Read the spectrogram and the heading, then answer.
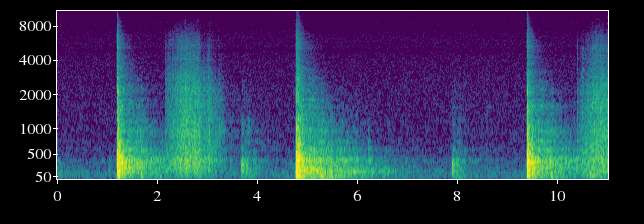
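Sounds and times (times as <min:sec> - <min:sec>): fireworks bangs with echo: 0:01.2 - 0:03.9, 0:04.7 - 0:06.0, 0:09.4 - 0:11.0
firework hiss: 0:02.2 - 0:03.4, 0:10.4 - 0:11.0.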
